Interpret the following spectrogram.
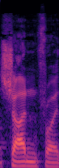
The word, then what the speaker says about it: Schadenfreude: stream and we over here we call it schadenfreude that's our that's our Pokemon name for it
